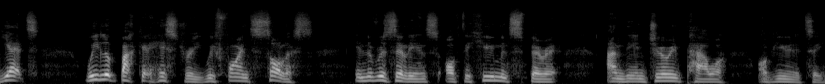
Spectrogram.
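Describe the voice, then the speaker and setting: With a British accent, a man speaks at a moderate pace with lively intonation, in a dry, close sound with no echo. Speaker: political commentator. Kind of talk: political speech. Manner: calm, resolute; formal.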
